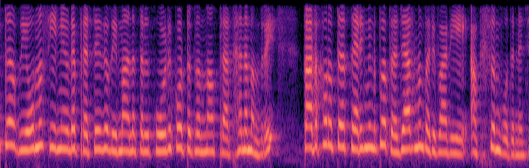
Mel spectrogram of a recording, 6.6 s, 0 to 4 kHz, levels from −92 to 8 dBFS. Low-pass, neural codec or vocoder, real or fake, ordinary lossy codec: 3.6 kHz; codec, 16 kHz, 1 kbps, FunCodec, trained on LibriTTS, 50 frames a second; fake; none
